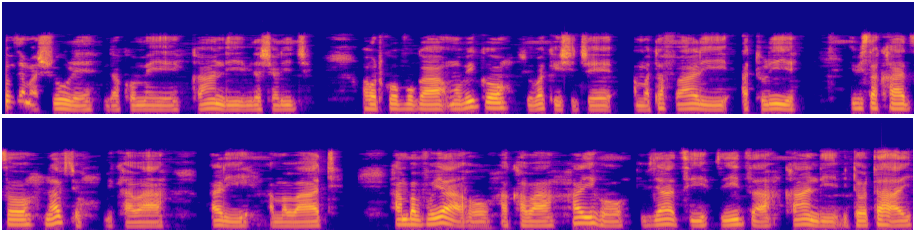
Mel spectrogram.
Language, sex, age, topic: Rundi, male, 18-24, education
